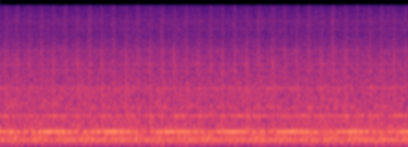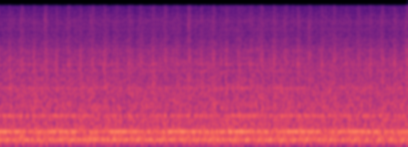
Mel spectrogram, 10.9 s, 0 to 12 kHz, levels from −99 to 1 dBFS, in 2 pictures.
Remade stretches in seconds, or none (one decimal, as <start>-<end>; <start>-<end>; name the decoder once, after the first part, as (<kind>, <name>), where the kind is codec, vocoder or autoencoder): 8.4-8.9 (codec, DAC)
